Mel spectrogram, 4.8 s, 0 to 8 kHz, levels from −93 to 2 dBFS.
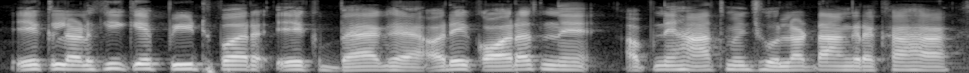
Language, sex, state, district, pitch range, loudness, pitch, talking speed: Hindi, male, Jharkhand, Garhwa, 150-170 Hz, -17 LUFS, 160 Hz, 235 wpm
